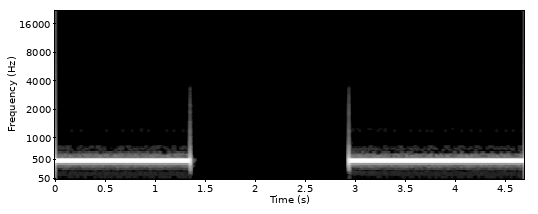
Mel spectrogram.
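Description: A telephone ringing tone plays as a call is put through: a steady single-pitched tone, a pause of about a second and a half, then the same tone again. No voices are heard.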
